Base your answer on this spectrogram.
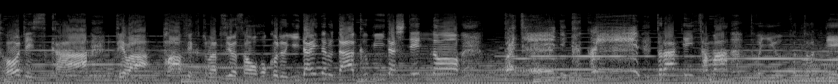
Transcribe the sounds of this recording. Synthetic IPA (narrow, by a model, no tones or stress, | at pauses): so̞ːd̪e̞sɨ̥ka̰d̪̥e̞βapaːɸe̞kɯ̟t̪o̞nat͡sɨjo̞sao̞ɦo̞koɾɯ̟id̪aɲinaɾɯ̟d̪aːkɯ̟bʲiːd̪aɕi̥t̪ẽ̞nːo | batiɲikakɯid̪o̞ɾakẽɰ̃samat̪o̞jɯ̟ːko̞t̪od̪e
